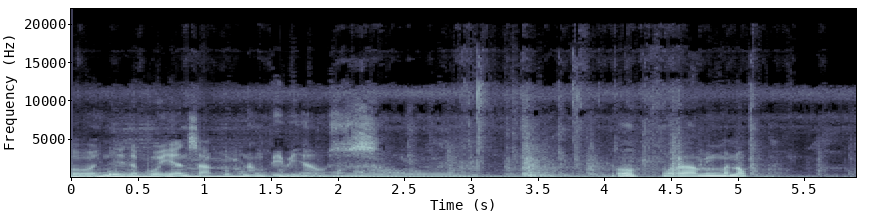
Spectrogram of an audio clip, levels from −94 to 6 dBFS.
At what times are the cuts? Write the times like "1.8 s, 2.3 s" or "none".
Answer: none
